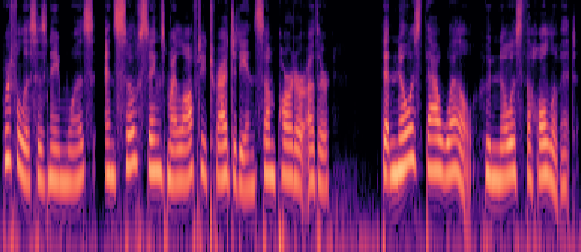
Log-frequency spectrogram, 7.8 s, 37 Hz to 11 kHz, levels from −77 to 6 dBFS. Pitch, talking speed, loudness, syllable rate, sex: 210 Hz, 195 wpm, -18 LUFS, 5.2 syllables/s, female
